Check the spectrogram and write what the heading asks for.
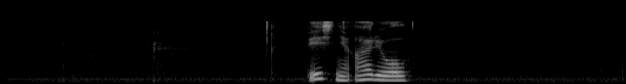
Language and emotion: Russian, neutral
